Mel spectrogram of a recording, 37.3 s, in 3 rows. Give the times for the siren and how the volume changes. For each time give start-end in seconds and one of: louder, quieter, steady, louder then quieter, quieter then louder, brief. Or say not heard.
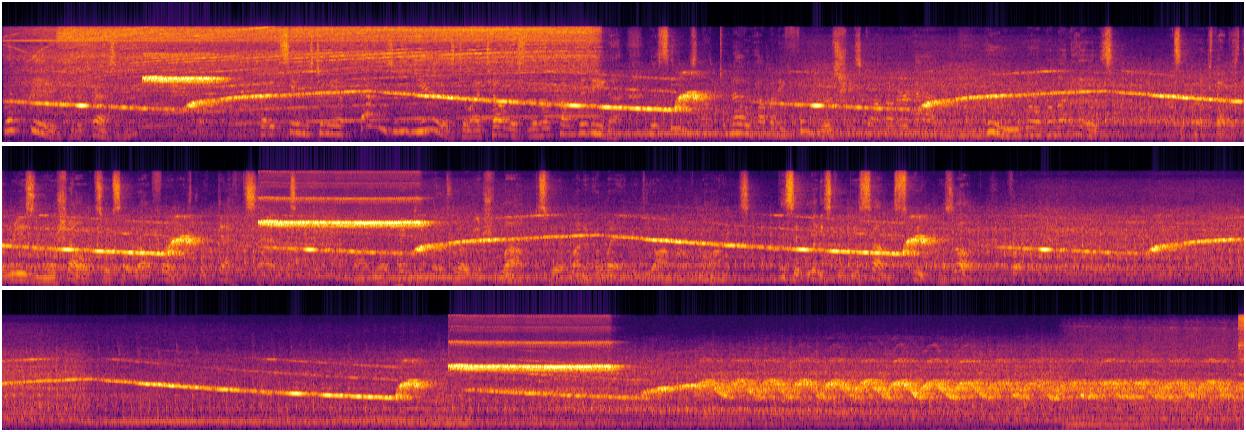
0.0-37.2 steady.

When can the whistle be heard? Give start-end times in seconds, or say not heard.
1.4-2.2, 14.9-16.6, 29.2-31.0.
